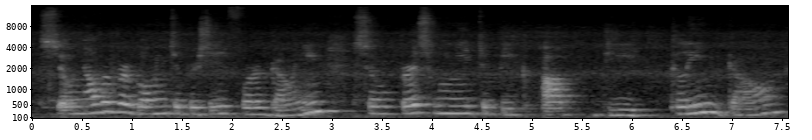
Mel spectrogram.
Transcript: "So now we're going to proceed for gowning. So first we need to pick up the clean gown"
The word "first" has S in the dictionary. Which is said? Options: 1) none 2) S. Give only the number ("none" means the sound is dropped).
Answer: 2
